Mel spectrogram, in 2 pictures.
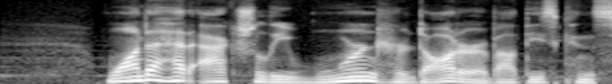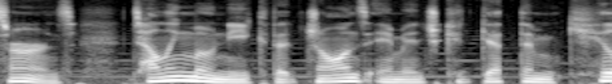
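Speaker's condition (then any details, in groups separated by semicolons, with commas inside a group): No condition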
